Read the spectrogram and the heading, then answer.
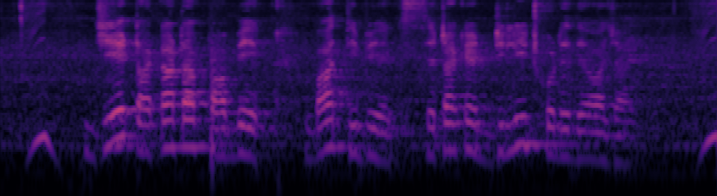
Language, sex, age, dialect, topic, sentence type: Bengali, male, 25-30, Jharkhandi, banking, statement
